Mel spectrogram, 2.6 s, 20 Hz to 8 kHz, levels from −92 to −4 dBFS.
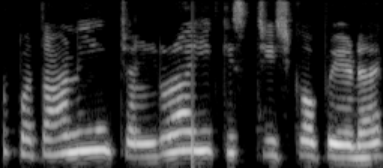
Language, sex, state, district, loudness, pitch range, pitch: Hindi, female, Uttar Pradesh, Jyotiba Phule Nagar, -26 LUFS, 235-320 Hz, 270 Hz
